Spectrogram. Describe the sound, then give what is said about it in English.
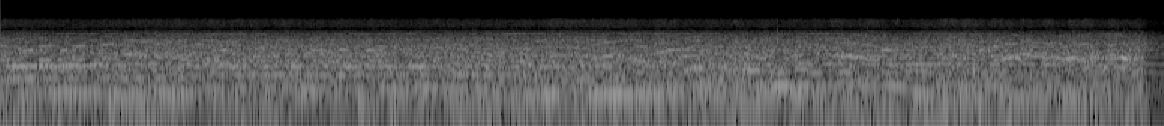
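A dense crowd cheers and shouts without pause, packed into a street under falling confetti with more people crowded onto balconies above; the roar stays loud and steady throughout. “Crowd fills the entire street and confetti rains down on them. People are crowded onto balconies above.”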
